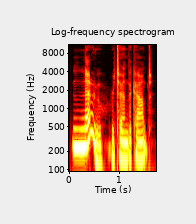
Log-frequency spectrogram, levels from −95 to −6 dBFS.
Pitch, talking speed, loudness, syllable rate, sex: 195 Hz, 135 wpm, -16 LUFS, 3.9 syllables/s, female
